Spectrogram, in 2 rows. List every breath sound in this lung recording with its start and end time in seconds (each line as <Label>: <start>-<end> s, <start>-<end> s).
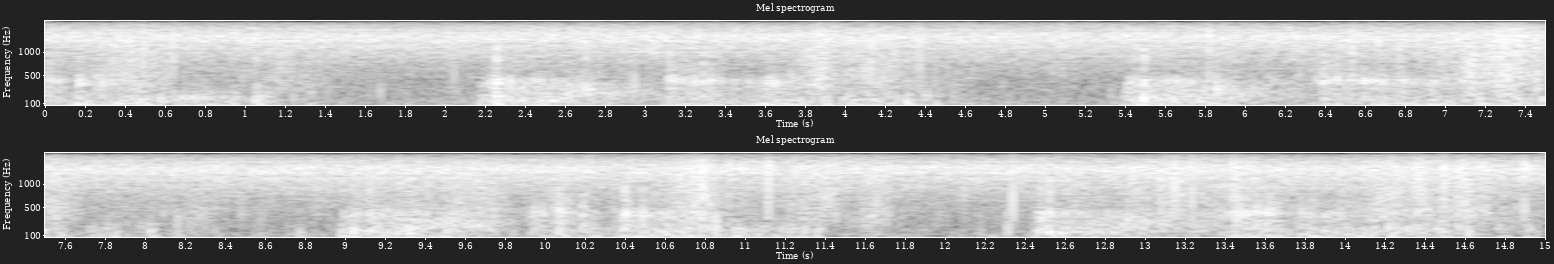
Inhalation: 2.03-3.00 s, 5.33-6.30 s, 8.94-9.90 s, 12.41-13.38 s
Exhalation: 0.00-1.39 s, 3.04-4.48 s, 6.32-7.76 s, 9.94-11.48 s, 13.45-14.99 s
Crackles: 0.00-1.39 s, 2.03-3.00 s, 3.04-4.48 s, 6.32-7.76 s, 8.94-9.90 s, 9.94-11.48 s, 12.41-13.38 s, 13.45-14.99 s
